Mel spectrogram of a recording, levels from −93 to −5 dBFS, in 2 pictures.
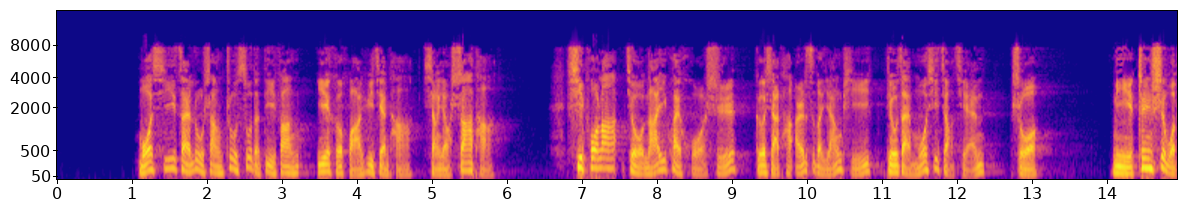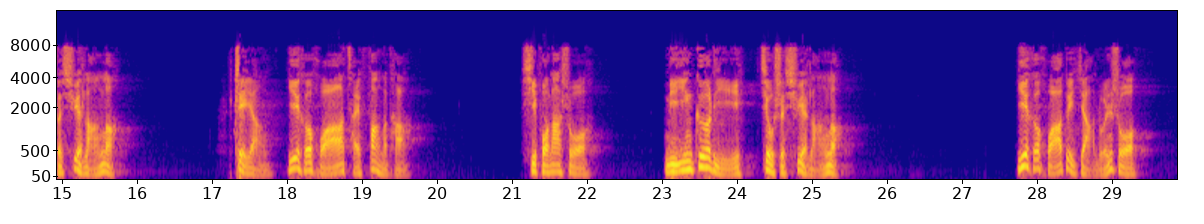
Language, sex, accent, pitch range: Korean, male, Chinese, 85-120 Hz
